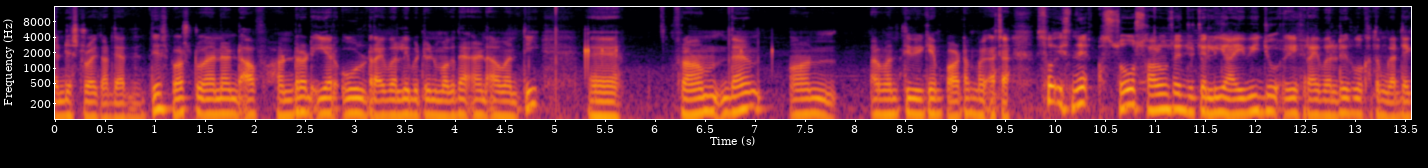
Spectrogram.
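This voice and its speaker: A man teaching history for exams, reading English lines slowly, then explaining fast in Hinglish with fillers and questions he answers himself. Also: mid-range voice, a little mellow, a little hiss or hum. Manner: keeps asking and answering his own questions. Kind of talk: exam-prep lecture.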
